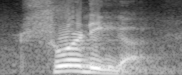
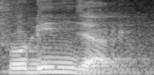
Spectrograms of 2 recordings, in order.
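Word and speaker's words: Schrödinger: করে নাই যেমন ধর একজন বিজ্ঞানীর নাম আছে সডিঙ্গা আমরা বাঙালিরা বাংলাদেশের বইগুলাতে লেখে সডিঞ্জার এবং ওই নামেই তুমি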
